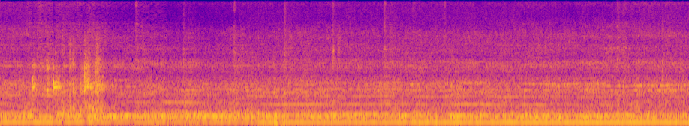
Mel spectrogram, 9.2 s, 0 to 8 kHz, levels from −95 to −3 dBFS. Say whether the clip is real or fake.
fake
